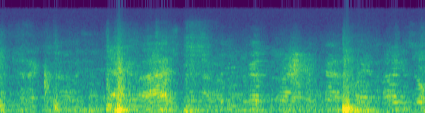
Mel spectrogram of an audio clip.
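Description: Indistinct talk in a pool room, broken by two heavy thumps, one about a second in and one near the end.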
